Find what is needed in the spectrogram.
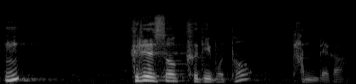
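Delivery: usual speaking voice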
